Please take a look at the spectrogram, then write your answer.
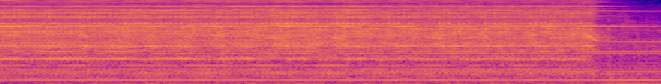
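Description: A woodturning gouge is pressed against a spinning steel CBN sharpening wheel, giving a loud, steady metallic grinding hiss with a constant motor hum, which eases off near the end as the tool lifts away; no talking.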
